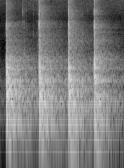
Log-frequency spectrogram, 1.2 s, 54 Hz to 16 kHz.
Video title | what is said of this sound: Gardner Engines: 6LXB That Could Not Swim: Part 4 Removing The Sump | the sump is already quite loose. You'll just know by the sound. You hear that sound? It's a hollow sound.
